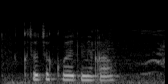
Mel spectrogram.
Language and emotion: Russian, neutral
